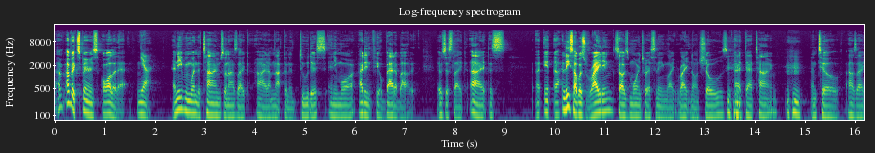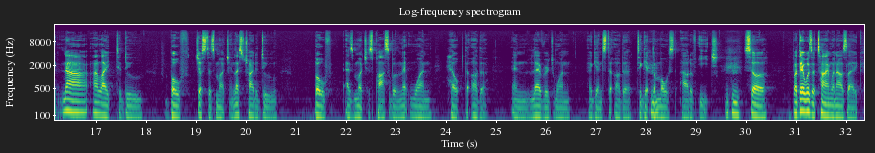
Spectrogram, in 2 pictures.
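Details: Adult man speaking; typical speech.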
